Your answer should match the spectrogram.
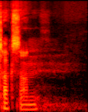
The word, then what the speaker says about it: Tucson: So It's pronounced it's pronounced Tucson. Just so you know. Tucson, Arizona.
